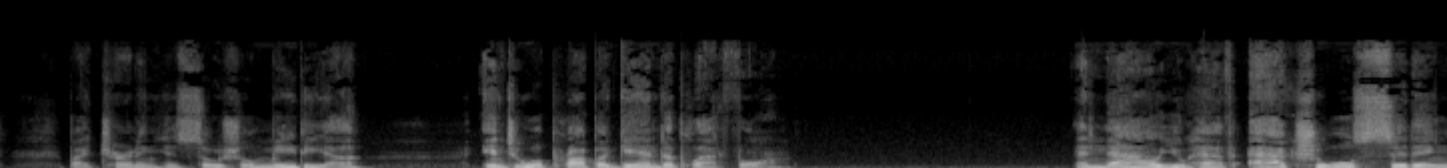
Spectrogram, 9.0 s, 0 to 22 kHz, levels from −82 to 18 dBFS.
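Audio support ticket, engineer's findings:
Microphone volume stepped up at 1.56 s, right after "by turning his". Speech and room noise both jump about 6 dB in one hit, mid-phrase. Probable component: call app's auto input gain, which judged the mic too quiet and bumped the device input level in a single step rather than ramping.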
